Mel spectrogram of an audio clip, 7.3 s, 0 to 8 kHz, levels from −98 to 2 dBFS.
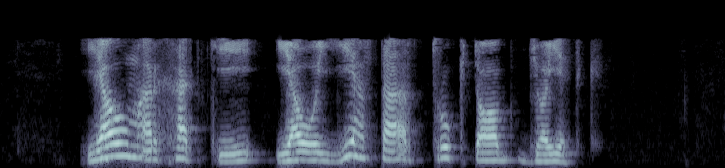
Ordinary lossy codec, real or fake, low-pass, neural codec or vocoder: AAC, 16 kbps; real; 7.2 kHz; none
